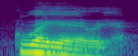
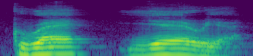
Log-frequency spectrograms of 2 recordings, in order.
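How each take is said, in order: First: The phrase is said at normal speed. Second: The phrase is said slowly. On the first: "And at normal speed" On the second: "So slowly it sounds like this"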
